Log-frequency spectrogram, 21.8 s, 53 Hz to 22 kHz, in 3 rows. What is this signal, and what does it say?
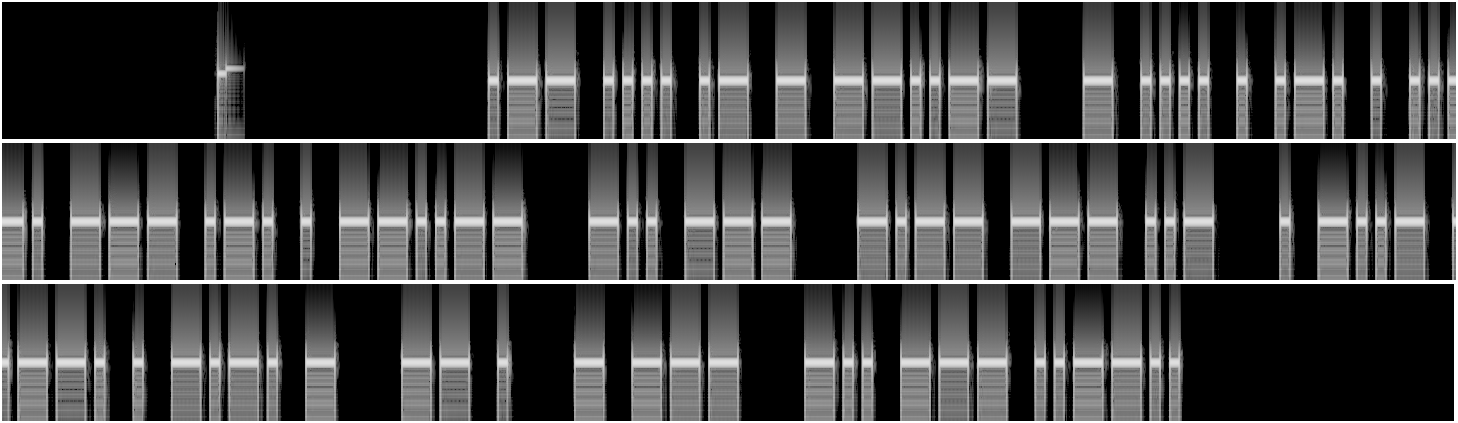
Morse code, heard as a keyed tone, about 25 wpm, 700 Hz. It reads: WHAT, THEREFORE, DO YOU EXPECT ME TO DO?
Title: Sentences from Top 1100 Words 25wpm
